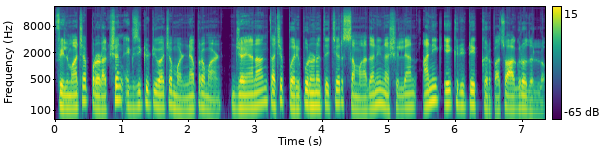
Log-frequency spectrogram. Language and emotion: Goan Konkani, neutral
